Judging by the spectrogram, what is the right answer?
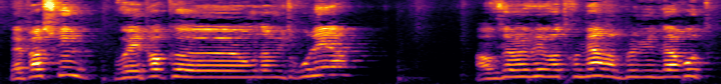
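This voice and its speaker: A young man playing a rude, hot-tempered learner driver in an amateur comedy sketch, swearing and quick to yell. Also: sits high, expressive, reverberant. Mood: irritated.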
